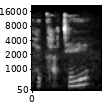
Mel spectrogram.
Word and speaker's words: Hypatia: H Y P A T I A C H I A L, but they have a very helpful, pronunciation guide here, Hypatia.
